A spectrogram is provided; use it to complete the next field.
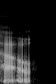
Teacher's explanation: syllable that consists of three parts its initial final and tone the initial of this syllable is H its final is ow and it has a third tone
